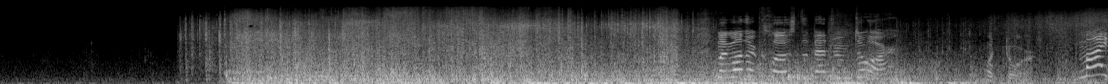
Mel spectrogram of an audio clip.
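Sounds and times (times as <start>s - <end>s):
thunder clap and rumble: 2.2s - 11.0s.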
